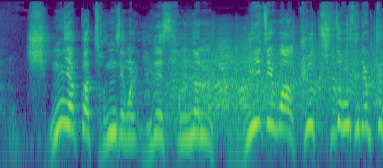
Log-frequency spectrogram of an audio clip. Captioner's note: speaking Korean stridently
